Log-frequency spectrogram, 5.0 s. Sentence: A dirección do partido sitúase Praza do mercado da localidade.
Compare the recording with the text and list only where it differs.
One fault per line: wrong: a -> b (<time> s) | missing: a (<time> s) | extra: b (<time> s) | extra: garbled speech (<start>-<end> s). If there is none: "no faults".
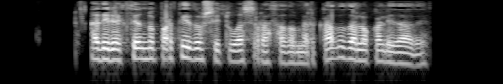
no faults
